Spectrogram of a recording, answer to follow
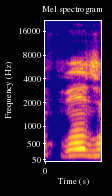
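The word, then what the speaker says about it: fridge: अब हो जाएगा डी साइलेंट। और अब इसे इसे क्या पढ़ेंगे? फ्रिज।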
